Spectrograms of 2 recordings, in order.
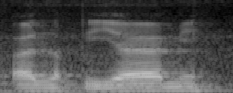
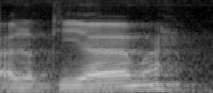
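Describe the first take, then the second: First: The final vowel is tilted toward i. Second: The final vowel is a plain open a.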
